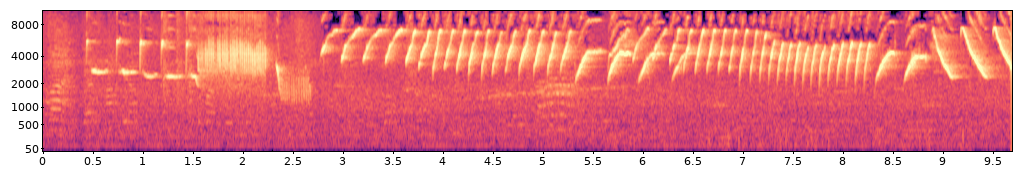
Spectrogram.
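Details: Local Indonesian canary singing in a rolling, shooting style: a few high whistles and a short noisy burst, then long fast trills of downward-sweeping notes, repeated several per second, with a faint low hum underneath.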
